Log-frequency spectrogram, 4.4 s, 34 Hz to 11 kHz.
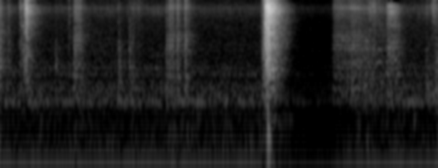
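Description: An M1 Garand rifle's operating rod drawn back, a single sharp metallic clack standing out among faint scattered handling clicks and rustles.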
